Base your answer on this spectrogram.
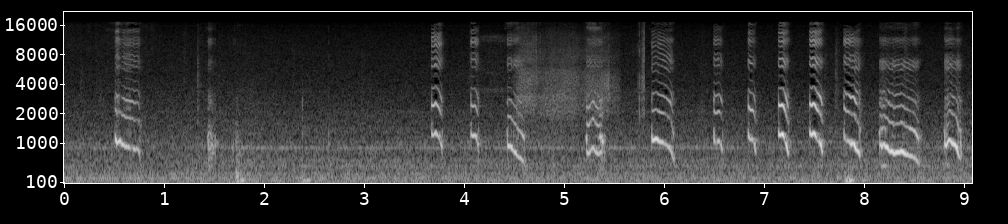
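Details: Apricot-coloured young male Toy Poodle giving scattered brief whimpers, first sparse and then quickening into a burst of high, descending yelps near the end, over a quiet room hum.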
